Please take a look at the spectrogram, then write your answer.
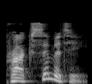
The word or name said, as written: proximity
